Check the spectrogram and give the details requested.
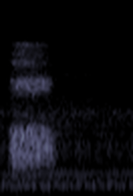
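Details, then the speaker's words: Cavernous breath sound (soplo cavernoso): a brief hollow, resonant blowing breath imitated by mouth, produced when airflow enters a clean cavity, likened to blowing across the mouth of a bottle. "eso se llama un soplo de tipo cavernoso el soplo como llama el soplo cuando entra en una cavidad limpia"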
